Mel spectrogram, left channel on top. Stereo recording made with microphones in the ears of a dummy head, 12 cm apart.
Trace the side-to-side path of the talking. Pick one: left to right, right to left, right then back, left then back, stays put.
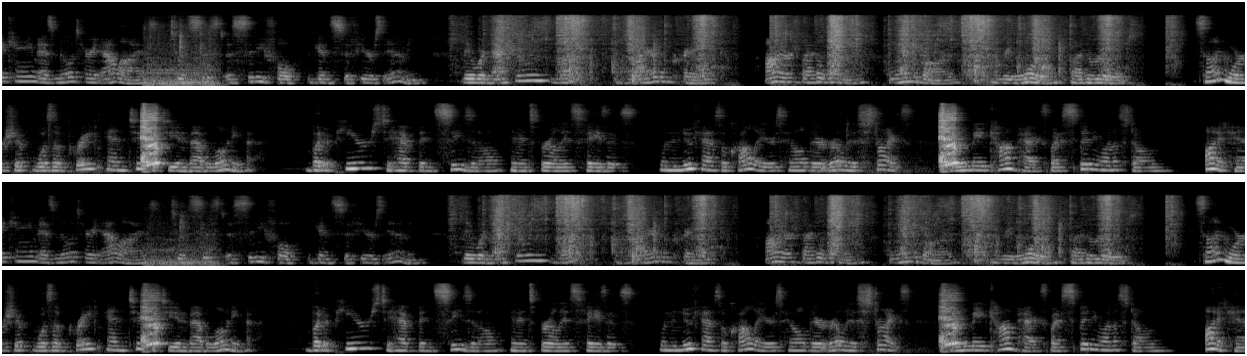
left to right.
